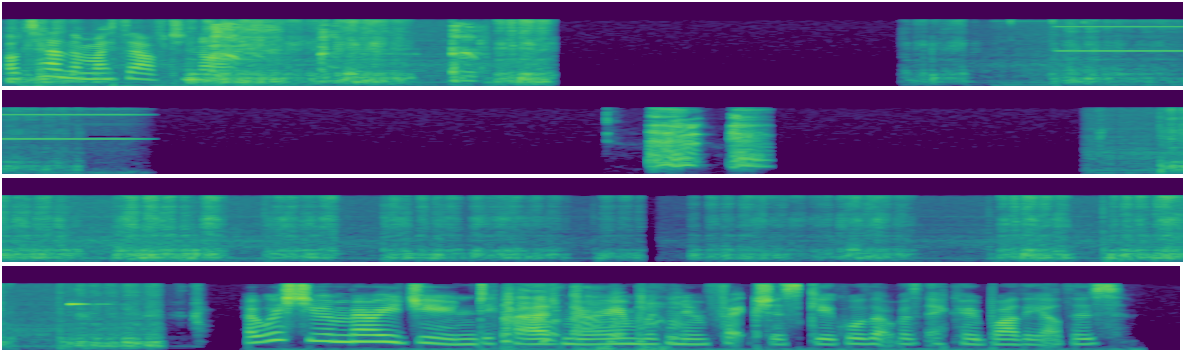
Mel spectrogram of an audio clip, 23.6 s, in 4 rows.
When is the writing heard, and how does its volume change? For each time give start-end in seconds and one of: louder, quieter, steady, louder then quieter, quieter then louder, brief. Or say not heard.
0.0-2.8 brief
4.5-6.3 brief
11.3-18.6 quieter then louder.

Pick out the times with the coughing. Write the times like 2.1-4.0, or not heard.
0.5-2.5, 9.1-9.8, 20.2-21.2.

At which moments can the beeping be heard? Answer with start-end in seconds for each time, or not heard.
5.0-6.7, 18.1-18.8.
